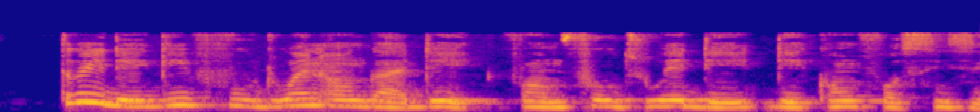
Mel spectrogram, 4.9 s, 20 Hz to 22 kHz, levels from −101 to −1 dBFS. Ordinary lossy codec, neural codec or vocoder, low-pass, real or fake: none; none; 7.2 kHz; real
